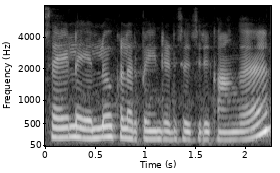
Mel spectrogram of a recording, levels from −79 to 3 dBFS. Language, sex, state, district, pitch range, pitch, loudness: Tamil, female, Tamil Nadu, Kanyakumari, 170-210 Hz, 185 Hz, -15 LUFS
